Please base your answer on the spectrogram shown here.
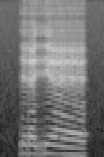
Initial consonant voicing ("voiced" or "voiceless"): voiced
